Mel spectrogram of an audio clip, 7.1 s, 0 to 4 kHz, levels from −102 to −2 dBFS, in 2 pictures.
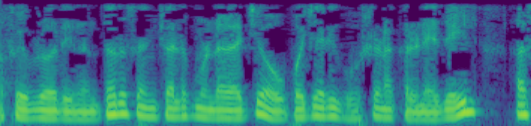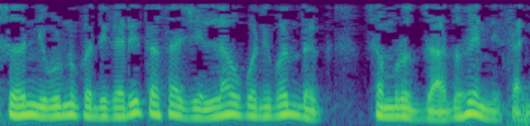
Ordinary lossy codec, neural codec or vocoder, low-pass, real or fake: none; none; 3.6 kHz; real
